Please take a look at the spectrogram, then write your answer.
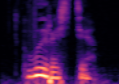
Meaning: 1. to grow, to increase 2. to arise, to appear, to rise up, to sprout 3. to grow up 4. second-person singular imperative perfective of вы́растить (výrastitʹ)
- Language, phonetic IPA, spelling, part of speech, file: Russian, [ˈvɨrəsʲtʲɪ], вырасти, verb, Ru-вырасти.ogg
